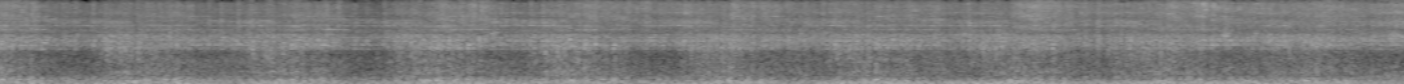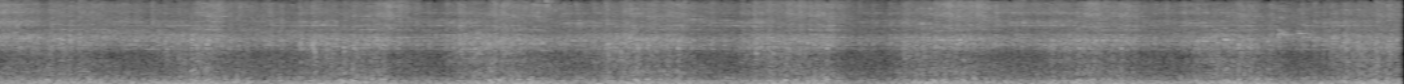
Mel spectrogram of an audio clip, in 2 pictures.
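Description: Freight train of covered hopper cars rolling past, a steady heavy rumble with a rhythmic clatter of the wheels over the rail joints.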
